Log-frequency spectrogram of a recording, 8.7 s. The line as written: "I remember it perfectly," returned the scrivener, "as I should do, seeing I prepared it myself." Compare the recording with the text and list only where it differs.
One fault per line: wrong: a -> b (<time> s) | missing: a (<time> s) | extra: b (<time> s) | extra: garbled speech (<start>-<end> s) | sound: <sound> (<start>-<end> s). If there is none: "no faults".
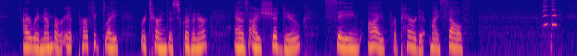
sound: squeak (8.1-8.4 s)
